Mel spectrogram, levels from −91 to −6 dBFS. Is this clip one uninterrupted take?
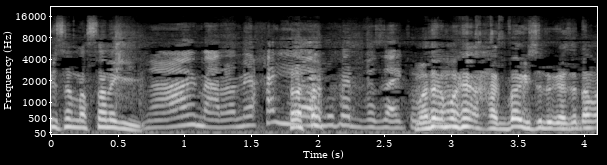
yes; 0 cuts

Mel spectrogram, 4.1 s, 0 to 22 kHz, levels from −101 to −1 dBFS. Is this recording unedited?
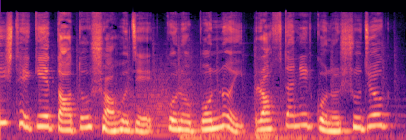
yes; 0 cuts

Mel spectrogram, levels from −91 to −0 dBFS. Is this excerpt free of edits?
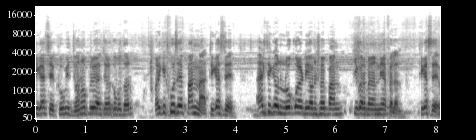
yes; 0 cuts

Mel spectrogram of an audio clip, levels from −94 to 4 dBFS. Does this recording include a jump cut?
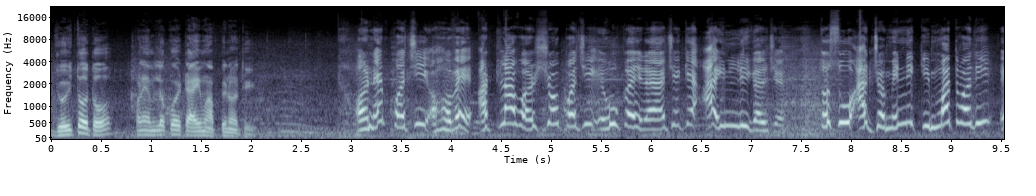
yes; 1 cut; at 2.8 s

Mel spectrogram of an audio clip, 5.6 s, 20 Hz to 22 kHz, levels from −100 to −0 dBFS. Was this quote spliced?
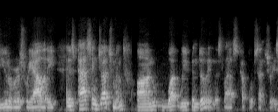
yes; 2 cuts; at 1.3 s, 2.6 s

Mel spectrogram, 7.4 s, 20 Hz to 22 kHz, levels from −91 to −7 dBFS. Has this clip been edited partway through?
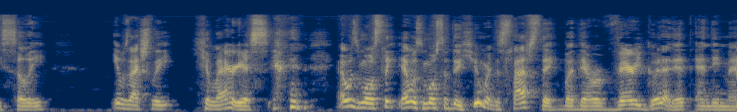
yes; 1 cut; at 2.8 s

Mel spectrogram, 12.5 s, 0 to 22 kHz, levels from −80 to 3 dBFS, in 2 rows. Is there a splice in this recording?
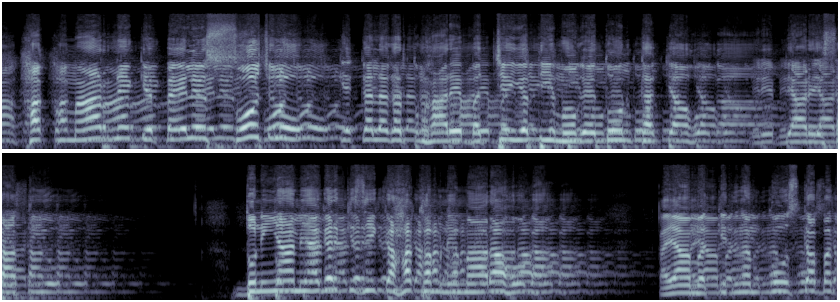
yes; 1 cut; at 5.8 s

